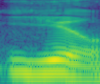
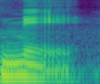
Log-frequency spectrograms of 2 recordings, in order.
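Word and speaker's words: μ: It's mu, mu, but it's pronounced me. Me, or sometimes I'll say mu or mu too, but it's actually pronounced M-E-E, me.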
